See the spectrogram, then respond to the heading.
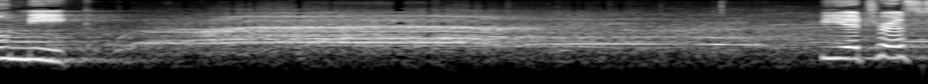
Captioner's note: attendees cheering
